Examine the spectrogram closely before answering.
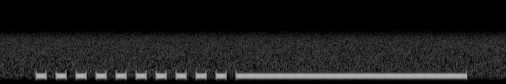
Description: Telephone call progress tone (North American plan), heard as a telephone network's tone, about 350, 440 Hz, 0.1 s on and 0.1 s off. Stutter dial tone.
